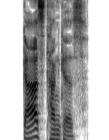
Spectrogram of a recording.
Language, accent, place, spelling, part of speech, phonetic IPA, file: German, Germany, Berlin, Gastankes, noun, [ˈɡaːsˌtaŋkəs], De-Gastankes.ogg
- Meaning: genitive singular of Gastank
